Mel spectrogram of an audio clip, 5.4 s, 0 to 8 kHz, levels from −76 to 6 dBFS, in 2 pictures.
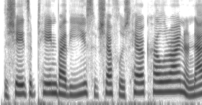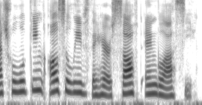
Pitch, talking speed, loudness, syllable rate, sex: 230 Hz, 220 wpm, -18 LUFS, 6.9 syllables/s, female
